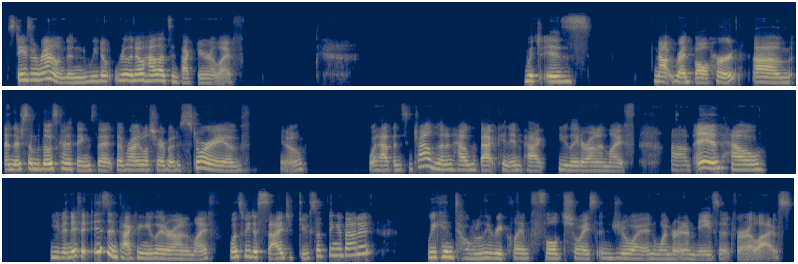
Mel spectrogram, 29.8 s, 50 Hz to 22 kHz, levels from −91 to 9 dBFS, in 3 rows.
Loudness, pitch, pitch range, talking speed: -24 LUFS, 200 Hz, 185-235 Hz, 175 wpm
